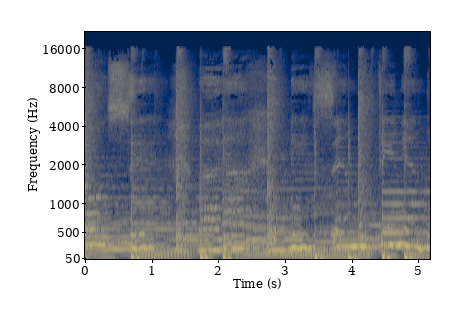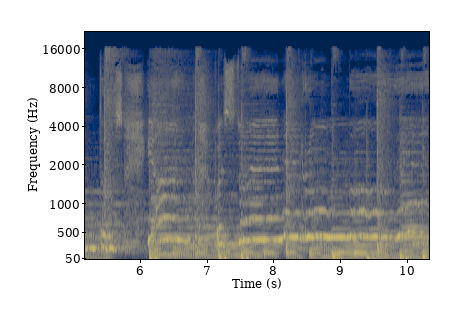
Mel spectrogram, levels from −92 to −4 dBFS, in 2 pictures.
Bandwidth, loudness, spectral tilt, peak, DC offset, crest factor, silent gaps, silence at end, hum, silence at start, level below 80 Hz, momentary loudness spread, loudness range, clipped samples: 17 kHz; -29 LUFS; -5 dB/octave; -14 dBFS; under 0.1%; 14 dB; none; 0 s; none; 0 s; -38 dBFS; 5 LU; 3 LU; under 0.1%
